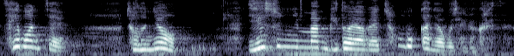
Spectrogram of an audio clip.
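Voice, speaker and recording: High, lively woman telling her testimony. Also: normal speed, slight background noise. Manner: vivid storyteller who acts out the quoted voices; emotional and earnest. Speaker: testimony speaker. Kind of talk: personal faith testimony.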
